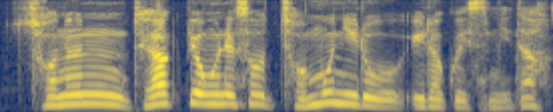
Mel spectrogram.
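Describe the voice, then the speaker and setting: An actor playing a calm, formal young doctor about to marry, polite but quietly offended. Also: male voice, high-pitched, fast, no echo, clean studio sound, natural voice. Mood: composed. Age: young adult. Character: polite composed young male doctor, groom-to-be.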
